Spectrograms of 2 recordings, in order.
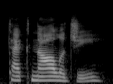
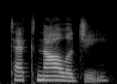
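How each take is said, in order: First: It is said with American vowels and stress. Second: The same.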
